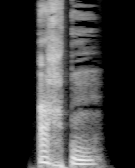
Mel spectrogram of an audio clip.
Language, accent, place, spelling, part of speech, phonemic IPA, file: German, Germany, Berlin, achten, verb / numeral, /ˈaxtən/, De-achten.ogg
- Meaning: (verb) 1. to care about, to pay attention to 2. to keep an eye on 3. to respect 4. to pay attention to something; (numeral) inflection of achte: strong genitive masculine/neuter singular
